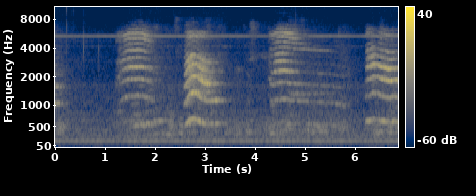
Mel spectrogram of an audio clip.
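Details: Pet cat singing a series of four drawn-out, rich meows, one rising and falling sharply, separated by short pauses; steady low hum and faint high whine in the background.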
